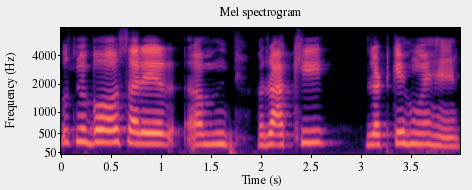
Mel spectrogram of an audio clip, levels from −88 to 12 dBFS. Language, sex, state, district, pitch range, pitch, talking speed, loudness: Hindi, female, Jharkhand, Garhwa, 245-285 Hz, 255 Hz, 105 wpm, -15 LUFS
